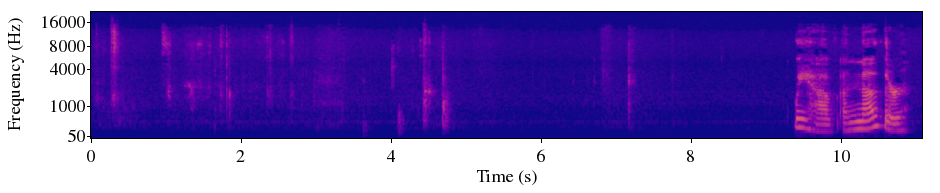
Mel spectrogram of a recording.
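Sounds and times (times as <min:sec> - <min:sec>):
clicks and crinkles of opening egg: 0:00.0 - 0:03.1.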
